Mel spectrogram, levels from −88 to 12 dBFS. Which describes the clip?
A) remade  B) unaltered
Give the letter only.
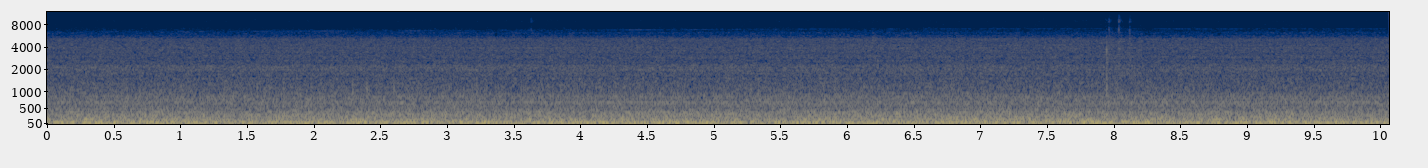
B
